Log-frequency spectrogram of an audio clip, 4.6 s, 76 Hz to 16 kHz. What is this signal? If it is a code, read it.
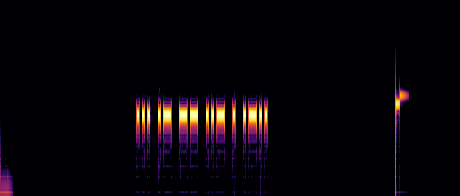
Morse code, heard as a keyed tone, about 43 wpm, 700 Hz. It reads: SAMUEL
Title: USA Common Names - 45wpm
